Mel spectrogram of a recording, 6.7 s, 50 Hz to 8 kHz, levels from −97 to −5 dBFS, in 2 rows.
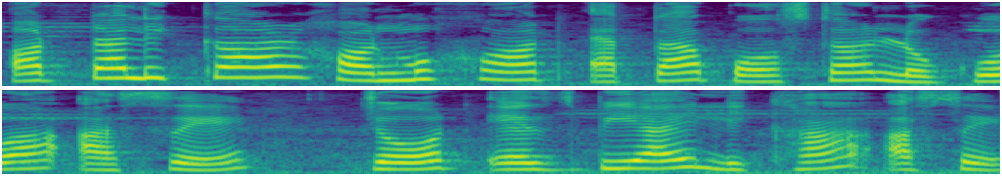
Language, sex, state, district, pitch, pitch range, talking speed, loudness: Assamese, female, Assam, Kamrup Metropolitan, 255 Hz, 225-280 Hz, 90 wpm, -16 LUFS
